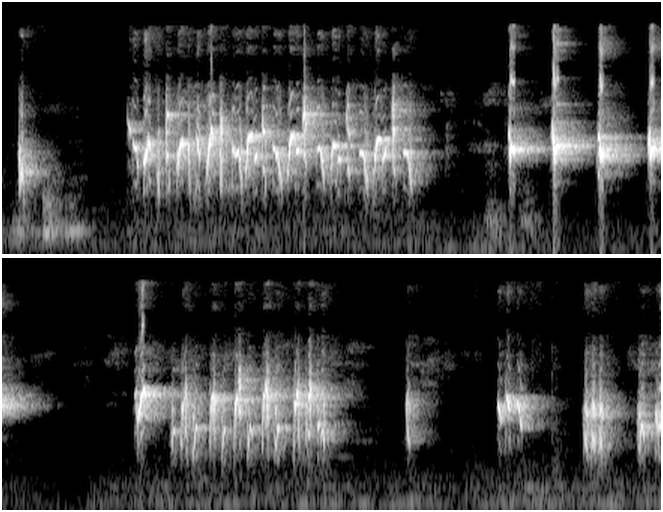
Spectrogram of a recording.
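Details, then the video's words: Lure song of a yellow-vented bulbul challenging an opponent: long chattering bursts alternating with sharp separate whistled notes, repeated in quick sequences. "trucukan gacor MELEDEK LAWAN ini sangat ahli membuat agar trucuk gacor NYAUT EMOSI"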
